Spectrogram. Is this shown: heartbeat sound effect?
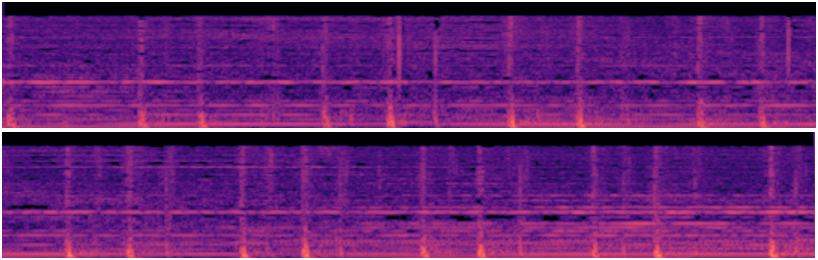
yes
